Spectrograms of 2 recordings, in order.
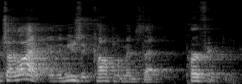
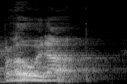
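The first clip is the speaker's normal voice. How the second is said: loud, drawn-out higher-pitched order; mock command; 6 semitones higher, 10 dB louder, much slower than usual. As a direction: give an absurd order at mock full volume. Mocks the absurd self-destruct instruction.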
